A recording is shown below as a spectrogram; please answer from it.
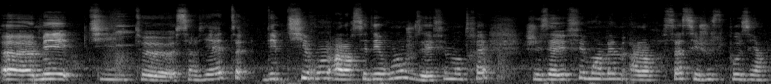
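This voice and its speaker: A woman vlogging casually from home, with a stuffy nose from a cold, chatting with lots of filler pauses. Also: a little high, fairly even intonation, echoey room, a little hiss or hum. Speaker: family vlogger. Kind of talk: casual home vlog chat.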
